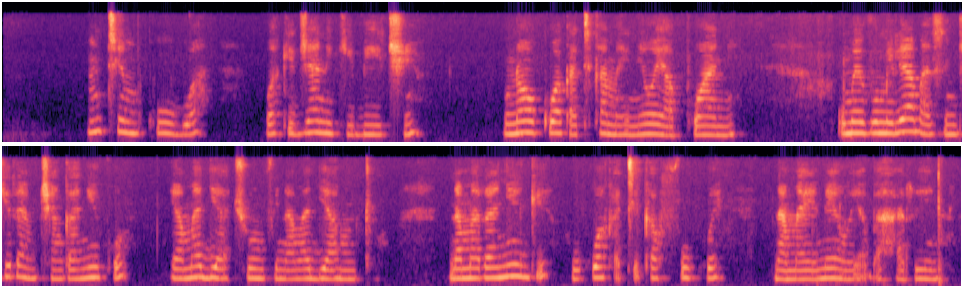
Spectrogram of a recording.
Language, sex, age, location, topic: Swahili, female, 18-24, Mombasa, agriculture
